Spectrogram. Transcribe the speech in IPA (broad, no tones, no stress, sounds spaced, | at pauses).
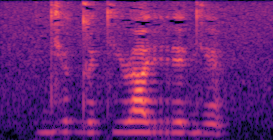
dʲ ɵ d ɵ tʲ ɹ a rʲ a dʲ ɛ̃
